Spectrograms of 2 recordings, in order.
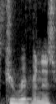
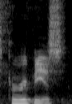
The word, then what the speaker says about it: Corypheus: I love how she says Coryphanus wrong. She can't pronounce Corypheus.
